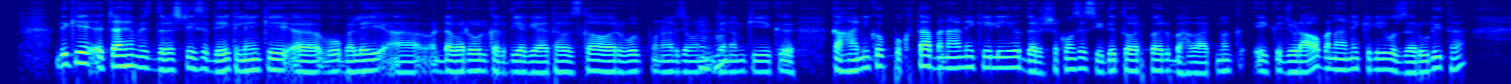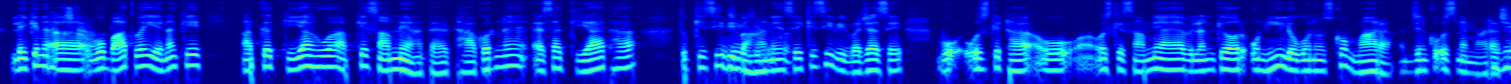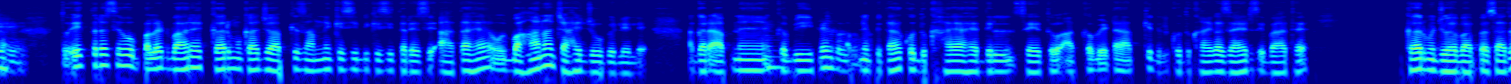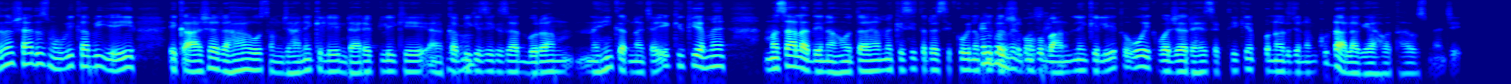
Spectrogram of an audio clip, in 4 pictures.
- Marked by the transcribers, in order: in English: "डबल रोल"; in English: "विलन"; in English: "मूवी"; in English: "इनडायरेक्टली"
- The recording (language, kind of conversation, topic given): Hindi, podcast, किस फिल्म ने आपको असल ज़िंदगी से कुछ देर के लिए भूलाकर अपनी दुनिया में खो जाने पर मजबूर किया?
